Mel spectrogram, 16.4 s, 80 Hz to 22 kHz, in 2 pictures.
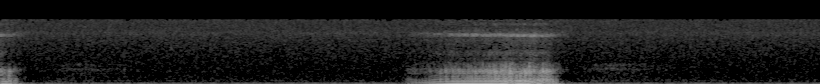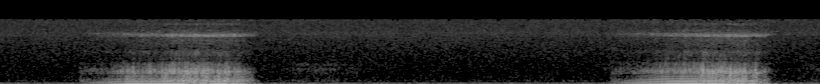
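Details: Middle-aged man snoring very loudly in sleep: three loud, rough, rattling inspiratory snores, about 12 a minute, with quiet pauses between; heavy snoring.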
